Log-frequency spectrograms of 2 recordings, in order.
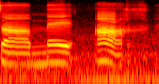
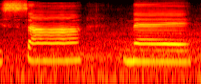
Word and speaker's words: Sameach: So if you didn't know that this is you already know it's pronounced Sameach, but if you didn't know it, you'd look at that end and you'd think from what we know in class it would be Samecha, right?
